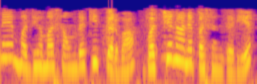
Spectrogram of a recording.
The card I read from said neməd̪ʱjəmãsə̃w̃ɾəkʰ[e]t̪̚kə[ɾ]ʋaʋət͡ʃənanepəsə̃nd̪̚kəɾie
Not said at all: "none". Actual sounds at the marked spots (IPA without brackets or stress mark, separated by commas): i, ɾ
